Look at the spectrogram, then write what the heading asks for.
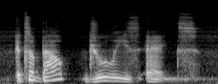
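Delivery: ordinary delivery, nothing marked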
